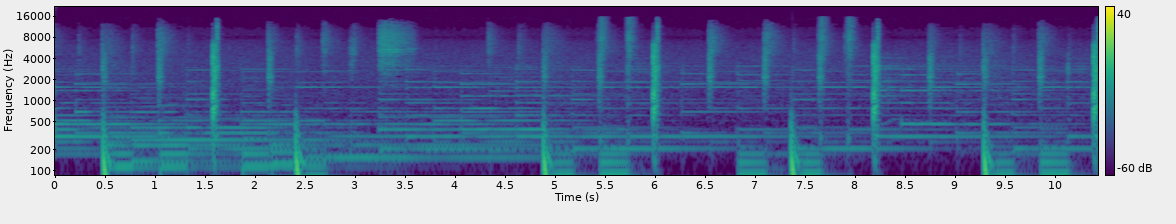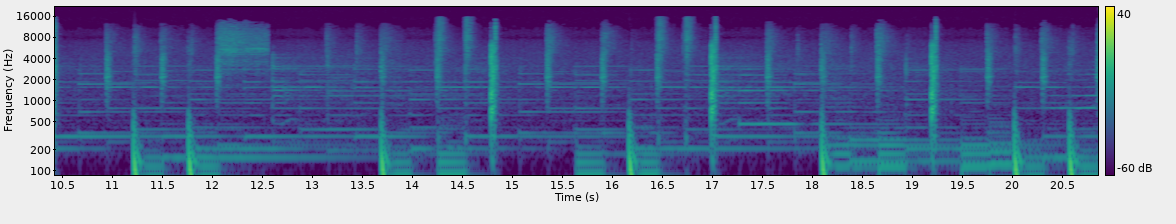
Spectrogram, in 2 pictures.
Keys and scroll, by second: 9.2 a, 10.8 Delete, 13.7 w, 16.1 ctrl+z.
